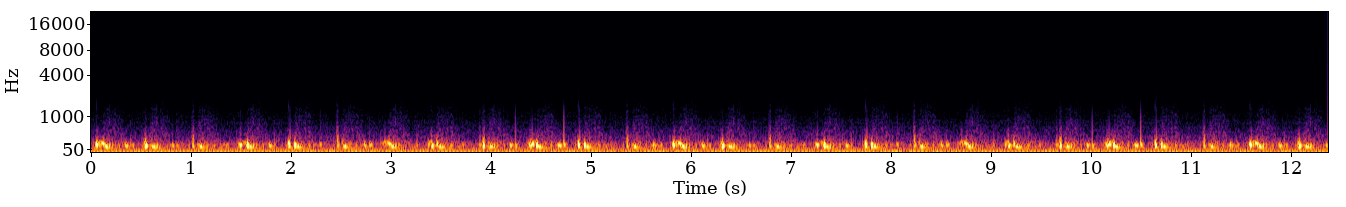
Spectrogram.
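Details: Womb-sound sleep aid for babies: muffled low thumps at about 125 a minute under a steady whooshing hiss of flowing noise, as heard through the womb; heartbeat.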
